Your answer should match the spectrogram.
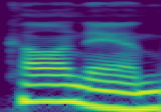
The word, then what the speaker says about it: Canaan: which eventually migrated to Canaan pronounced Conan with the k sound of the serpents a territory on the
